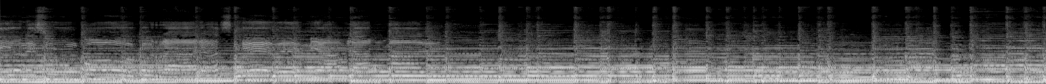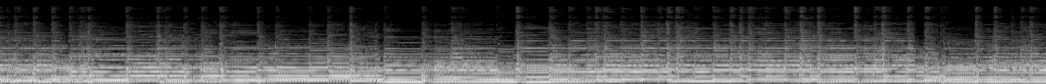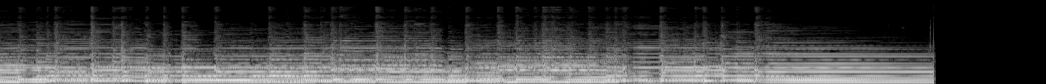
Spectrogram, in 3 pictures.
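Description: Acoustic guitar playing a song cover, steady and full throughout.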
